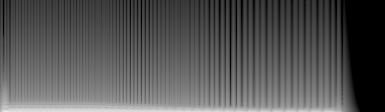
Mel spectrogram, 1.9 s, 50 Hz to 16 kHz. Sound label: Techno Trance Sub Bass Loop In C 142 Bpm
